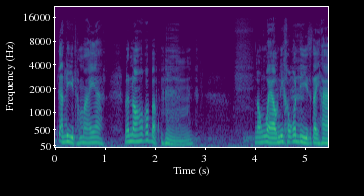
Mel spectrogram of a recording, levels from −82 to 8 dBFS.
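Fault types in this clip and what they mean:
No technical faults can be heard in this speech recording.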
